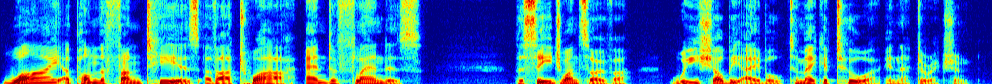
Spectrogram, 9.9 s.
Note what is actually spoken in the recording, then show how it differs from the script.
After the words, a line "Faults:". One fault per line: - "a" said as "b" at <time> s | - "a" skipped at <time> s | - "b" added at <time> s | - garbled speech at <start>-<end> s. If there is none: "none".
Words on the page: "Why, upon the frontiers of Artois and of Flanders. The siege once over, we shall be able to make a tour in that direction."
"Why, upon the frontiers of Artois and of Flanders. The siege once over, we shall be able to make a tour in that direction."
Faults:
none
